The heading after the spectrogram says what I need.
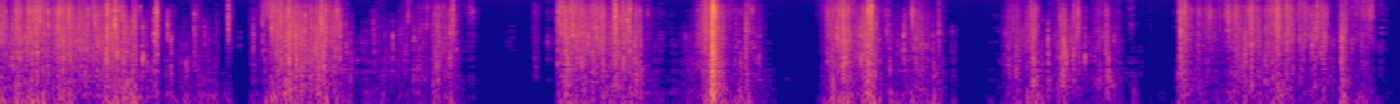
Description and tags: Grabbing and releasing a large sack of potatoes, with a paper rustle sound.
fold, potatoes, rustle, sack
